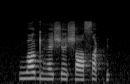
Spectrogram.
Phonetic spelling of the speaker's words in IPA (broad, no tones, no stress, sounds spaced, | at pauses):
w ɑ ɖʱ æ ʃ ɜ ʃ ɑ sˤ ɪ k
